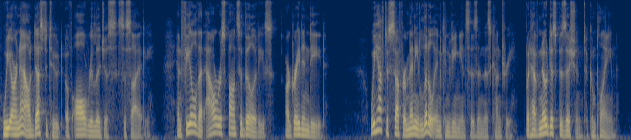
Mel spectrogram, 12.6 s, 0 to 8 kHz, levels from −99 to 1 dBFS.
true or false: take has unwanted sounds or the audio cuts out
false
